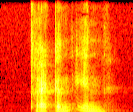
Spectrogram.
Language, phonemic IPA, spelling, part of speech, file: Dutch, /ˈtrɛkə(n) ˈɪn/, trekken in, verb, Nl-trekken in.ogg
- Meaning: inflection of intrekken: 1. plural present indicative 2. plural present subjunctive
